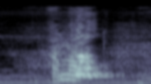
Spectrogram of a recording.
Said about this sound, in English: See my dog? See, he trying something new. He trying to bark during my episodes. He trying some new shit.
